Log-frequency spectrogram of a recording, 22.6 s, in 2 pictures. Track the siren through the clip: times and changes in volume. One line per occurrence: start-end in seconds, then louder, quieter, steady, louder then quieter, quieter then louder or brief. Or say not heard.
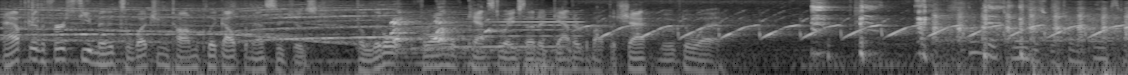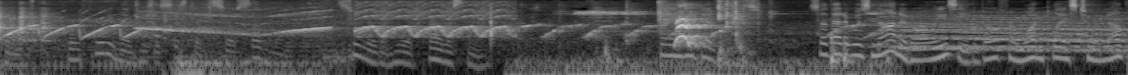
0.0-22.5 steady.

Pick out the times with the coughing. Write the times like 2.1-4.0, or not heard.
8.1-10.6.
